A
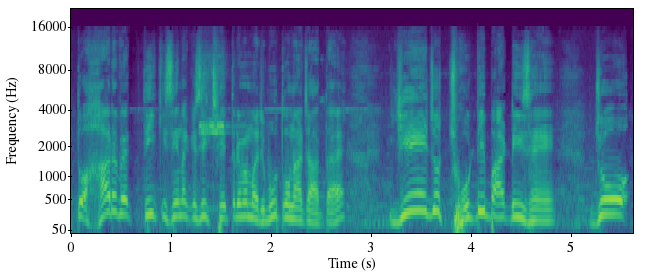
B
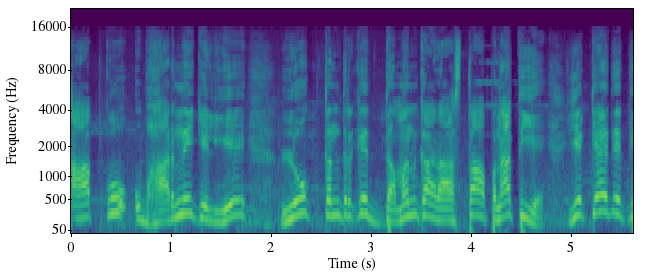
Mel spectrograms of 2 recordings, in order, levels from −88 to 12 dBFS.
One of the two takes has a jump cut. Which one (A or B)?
A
